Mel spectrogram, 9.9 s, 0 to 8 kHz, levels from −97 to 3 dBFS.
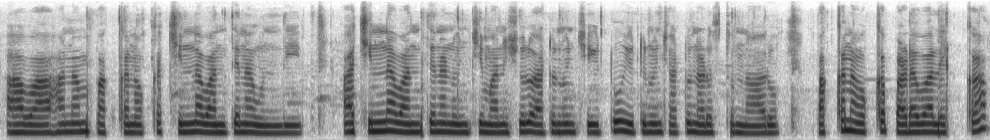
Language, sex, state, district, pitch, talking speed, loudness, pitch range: Telugu, male, Telangana, Nalgonda, 175 Hz, 145 wpm, -16 LUFS, 170-185 Hz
